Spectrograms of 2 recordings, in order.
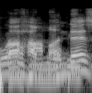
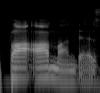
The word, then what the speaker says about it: Bahamondes: Is it Bahamondes or Bahamondes? It's neither. It's Bahamondes. The Chileans will be all over you for pronouncing that.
